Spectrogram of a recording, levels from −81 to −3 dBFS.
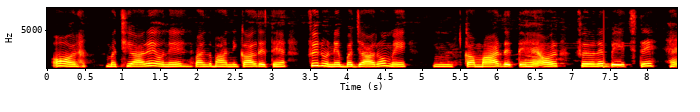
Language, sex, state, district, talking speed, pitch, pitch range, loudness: Hindi, female, Uttarakhand, Uttarkashi, 155 wpm, 265 Hz, 250-295 Hz, -17 LUFS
